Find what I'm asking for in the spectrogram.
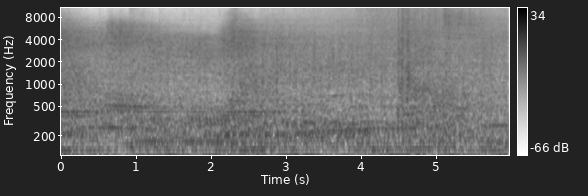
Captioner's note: engines whirring continues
